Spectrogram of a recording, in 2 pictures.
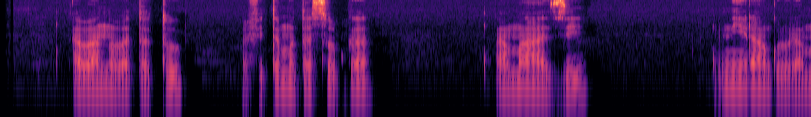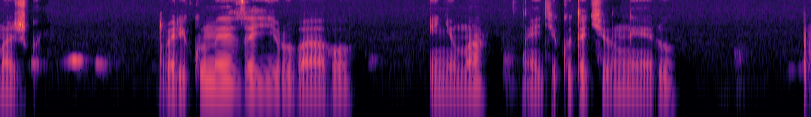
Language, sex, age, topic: Kinyarwanda, male, 18-24, government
